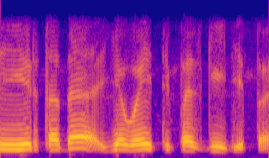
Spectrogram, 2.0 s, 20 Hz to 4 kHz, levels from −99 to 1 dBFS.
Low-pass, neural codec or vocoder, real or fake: 3.6 kHz; none; real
